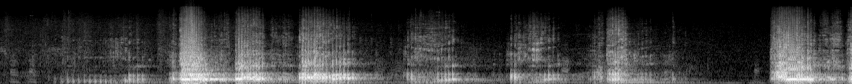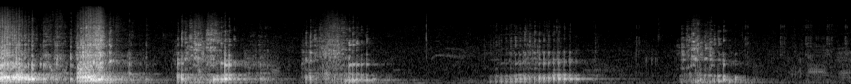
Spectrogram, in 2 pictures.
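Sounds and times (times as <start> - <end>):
lion roaring: 0.5 - 6.9, 7.7 - 12.6, 13.4 - 14.6, 15.3 - 16.1
lion grunting calls: 0.5 - 7.0, 7.7 - 14.6, 15.3 - 17.0.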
